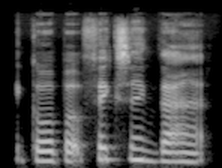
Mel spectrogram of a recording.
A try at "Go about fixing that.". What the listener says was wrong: Notice how you're saying, go about fixing that. You're pausing. Go about fixing that.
